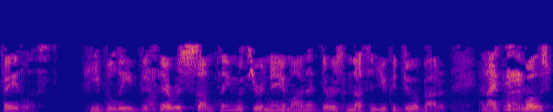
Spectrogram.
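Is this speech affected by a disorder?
No.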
